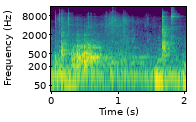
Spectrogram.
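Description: Crockery and cutlery clattering and clinking on a table as plates are set out for serving pasta, with a sharp ringing clink near the end.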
